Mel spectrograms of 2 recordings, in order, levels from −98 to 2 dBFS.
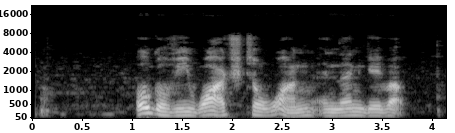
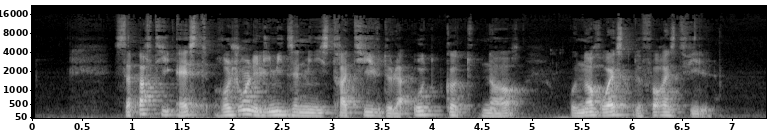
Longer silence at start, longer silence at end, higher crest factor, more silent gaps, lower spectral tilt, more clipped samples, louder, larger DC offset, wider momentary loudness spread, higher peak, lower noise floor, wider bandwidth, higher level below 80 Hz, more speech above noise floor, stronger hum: second, 0.1 s vs 0.85 s; about the same, 0.45 s vs 0.55 s; about the same, 20 dB vs 20 dB; neither; about the same, -6.5 dB/octave vs -5.5 dB/octave; neither; first, -22 LUFS vs -25 LUFS; neither; about the same, 8 LU vs 9 LU; about the same, -4 dBFS vs -4 dBFS; first, -62 dBFS vs -55 dBFS; second, 7.8 kHz vs 16 kHz; second, -66 dBFS vs -50 dBFS; first, 40 dB vs 31 dB; neither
